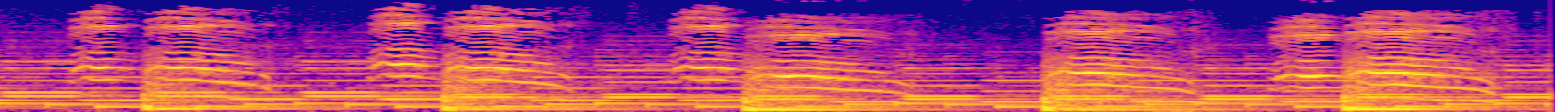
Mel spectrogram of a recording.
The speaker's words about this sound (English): supposed to be a cat? They're torturing it.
